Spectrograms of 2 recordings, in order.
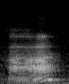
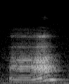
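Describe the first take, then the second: Both takes have the same delivery.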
